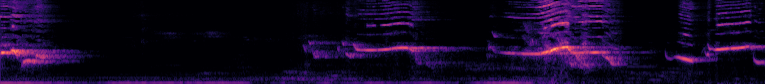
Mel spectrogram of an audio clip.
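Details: Black-naped oriole whistling several flute-like phrases, one louder and more complex with a slurred downward twist, over a faint low hum in the background.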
